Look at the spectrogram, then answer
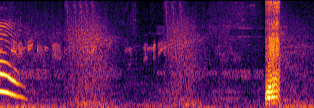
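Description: A turret fires in the Star Trek Online video game. Game effects rumble through the scene before one sharp, loud burst cracks out near the end.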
